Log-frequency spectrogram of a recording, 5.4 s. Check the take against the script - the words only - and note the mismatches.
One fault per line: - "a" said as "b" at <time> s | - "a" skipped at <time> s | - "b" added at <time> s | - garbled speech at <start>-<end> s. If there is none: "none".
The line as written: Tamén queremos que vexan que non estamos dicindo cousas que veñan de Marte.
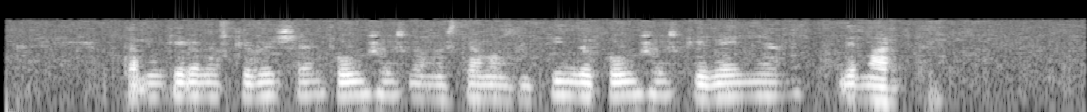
- "que" said as "cousas" at 1.7 s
